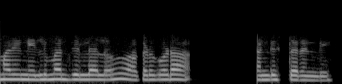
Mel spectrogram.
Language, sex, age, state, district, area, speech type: Telugu, female, 30-45, Andhra Pradesh, Vizianagaram, urban, conversation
